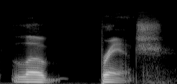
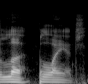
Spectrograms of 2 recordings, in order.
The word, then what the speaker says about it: LaBranche: We know Jenny, but it's LaBranche. – LaBranche. – LaBranche, right? Am I saying that right? It's got an E. It's branch with an E and an LA in the beginning, if that makes sense.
